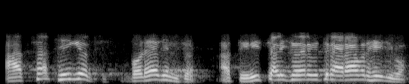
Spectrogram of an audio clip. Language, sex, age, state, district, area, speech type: Odia, male, 45-60, Odisha, Nayagarh, rural, conversation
